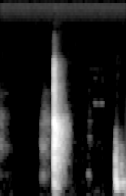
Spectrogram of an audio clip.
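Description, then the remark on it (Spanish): A single sharp hand clap rings out amid silence as a cue before a live recording starts, followed about half a second later by a softer, duller second sound. “Hago un silencio, aplaudís, un poquito de silencio más y empezás.”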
